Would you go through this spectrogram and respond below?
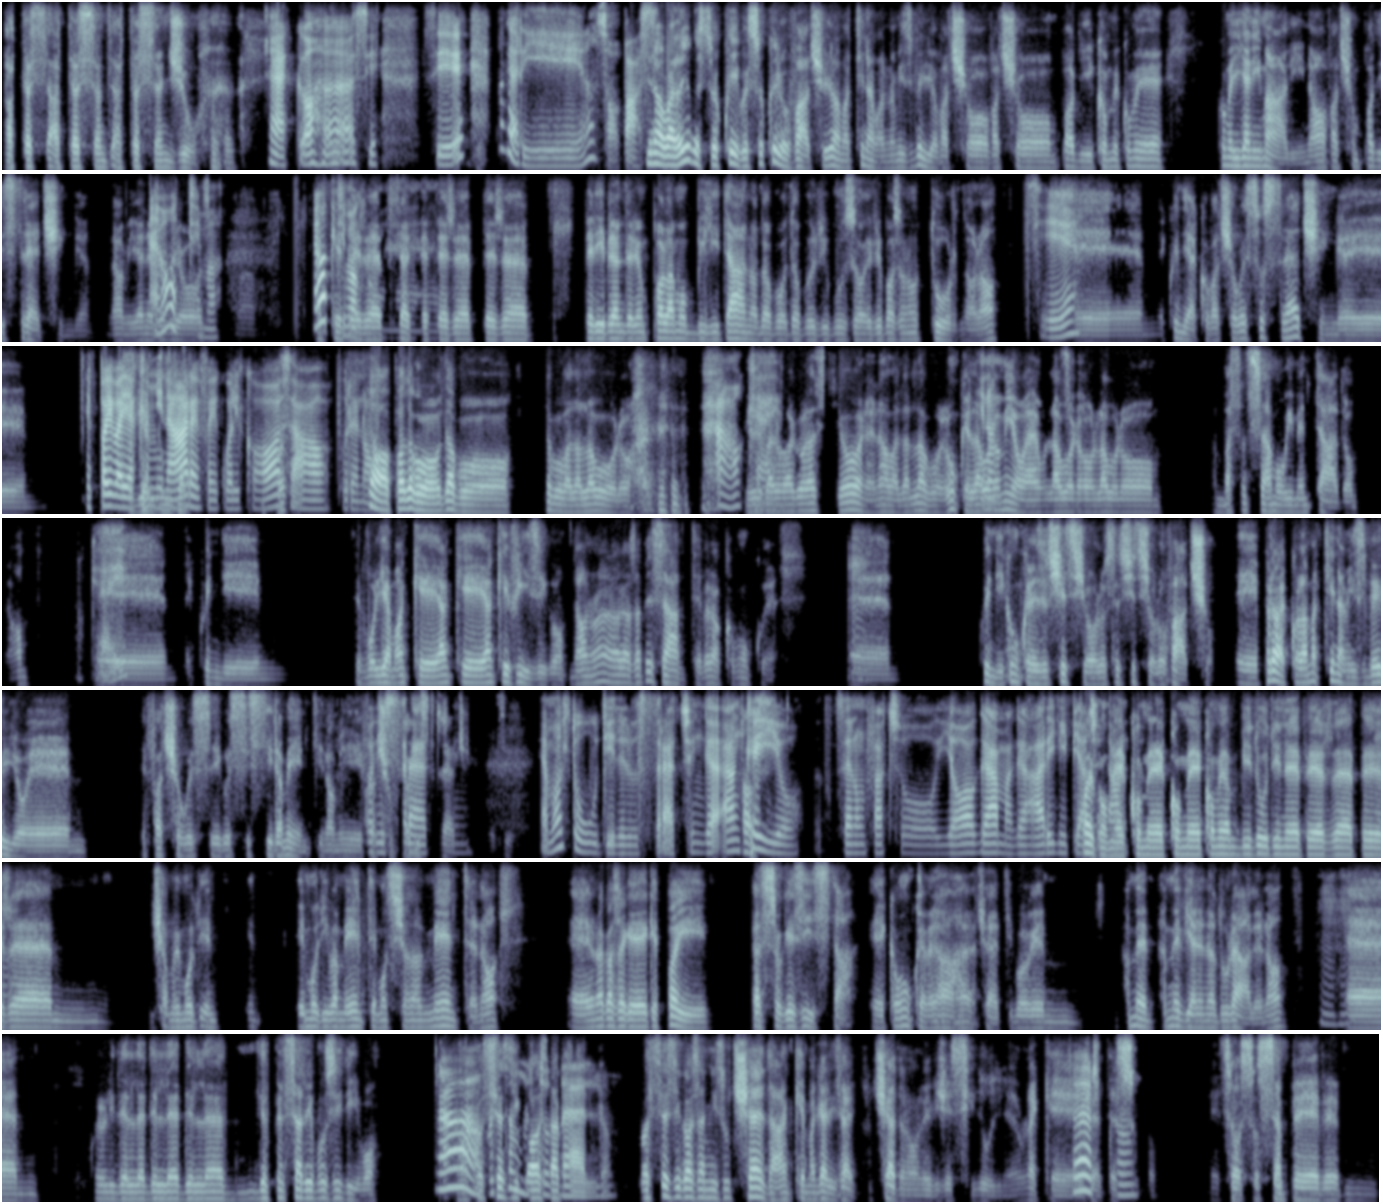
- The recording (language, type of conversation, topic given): Italian, unstructured, Quali abitudini ti aiutano a crescere come persona?
- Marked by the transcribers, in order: chuckle; "Sì" said as "ì"; "guarda" said as "guara"; "proprio" said as "propio"; chuckle; "comunque" said as "unque"; "l'esercizio" said as "l'osercizio"; "cioè" said as "ceh"; "cioè" said as "ceh"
